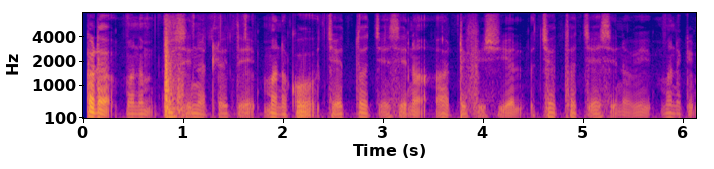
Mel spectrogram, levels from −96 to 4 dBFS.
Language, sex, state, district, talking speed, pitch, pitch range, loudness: Telugu, male, Andhra Pradesh, Sri Satya Sai, 115 wpm, 105 Hz, 100-110 Hz, -28 LUFS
